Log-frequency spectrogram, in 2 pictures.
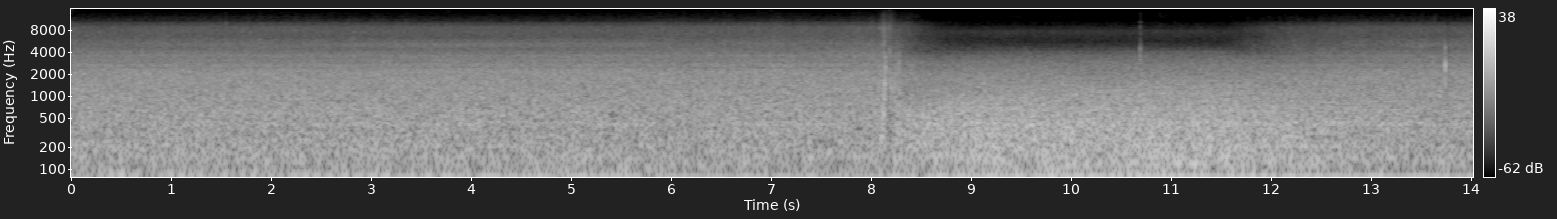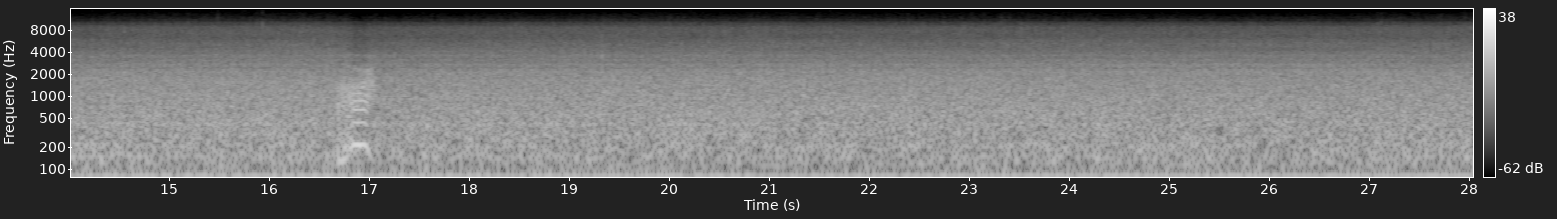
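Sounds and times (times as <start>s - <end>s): river flowing: 7.8s - 8.5s, 11.9s - 28.0s
faint clicks: 13.7s - 13.9s.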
